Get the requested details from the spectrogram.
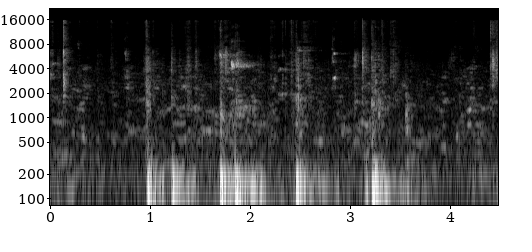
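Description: A basketball bounces on a hard wooden court.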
